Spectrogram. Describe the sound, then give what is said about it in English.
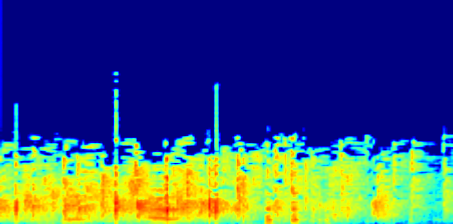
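A brief burst of audience applause, scattered claps crackling, mixed with some voices and cheers, fading out after a few seconds. “Round of applause for the particles.”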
